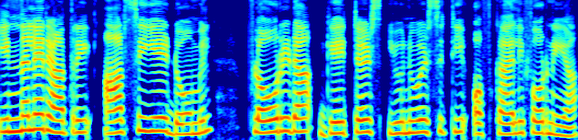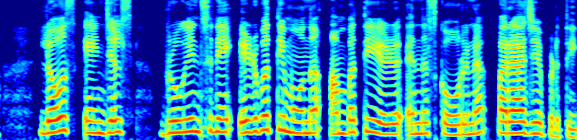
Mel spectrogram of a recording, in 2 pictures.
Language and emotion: Malayalam, neutral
